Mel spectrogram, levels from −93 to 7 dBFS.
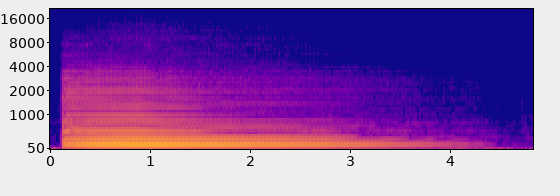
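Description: A short recording of sounds, with no technical faults to be heard anywhere in it. Nothing in the audio points to a problem in how it was captured or delivered.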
